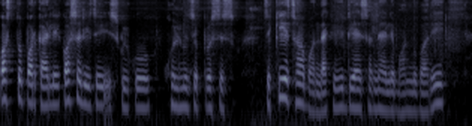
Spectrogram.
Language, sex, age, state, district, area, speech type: Nepali, female, 60+, West Bengal, Kalimpong, rural, spontaneous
